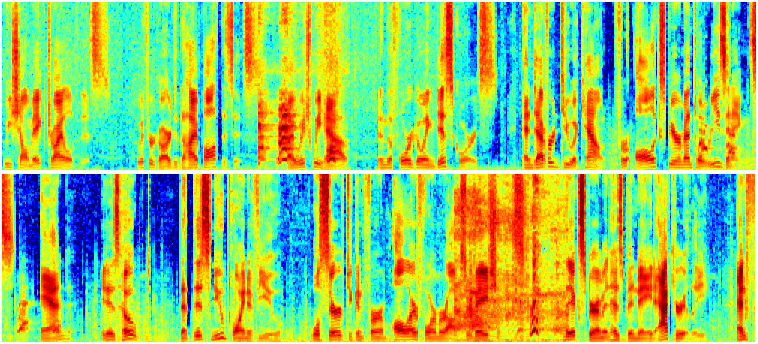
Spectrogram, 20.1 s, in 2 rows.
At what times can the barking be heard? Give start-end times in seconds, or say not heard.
3.4-4.5, 9.2-10.8, 16.1-17.6.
